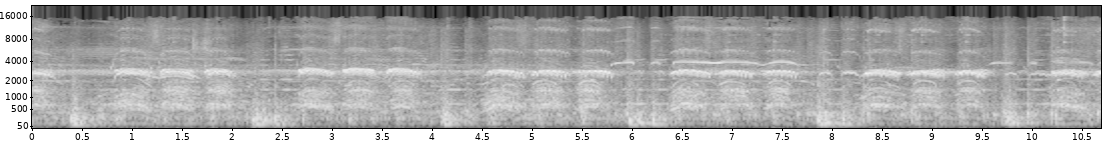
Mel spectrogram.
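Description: A large crowd of protesters chanting and shouting together in a repeated rhythm, with a steady shrill tone running over the voices.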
